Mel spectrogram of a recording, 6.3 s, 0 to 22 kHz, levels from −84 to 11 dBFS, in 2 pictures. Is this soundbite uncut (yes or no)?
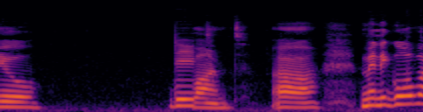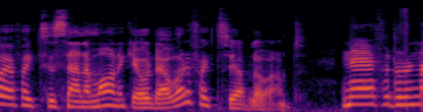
no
